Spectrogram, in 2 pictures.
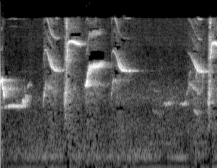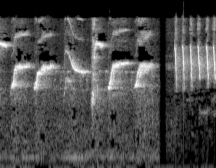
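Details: White-rumped shama (murai batu) training song for untrained birds, with clear falling and rising whistled phrases repeated in groups, ending in a short fast high trill.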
